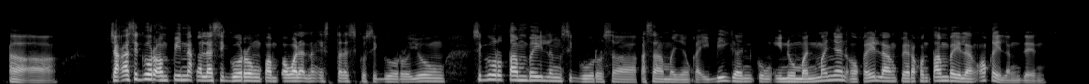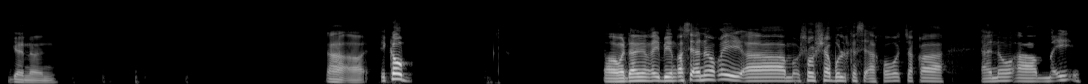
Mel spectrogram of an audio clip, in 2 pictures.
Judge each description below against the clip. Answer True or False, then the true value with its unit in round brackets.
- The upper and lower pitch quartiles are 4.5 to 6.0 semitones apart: True (4.8 semitones)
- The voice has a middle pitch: True (155 Hz)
